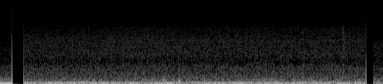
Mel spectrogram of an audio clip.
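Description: Steady rain falling outdoors in Florida, a continuous broadband hiss with low rumble, close and even throughout with no talk.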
